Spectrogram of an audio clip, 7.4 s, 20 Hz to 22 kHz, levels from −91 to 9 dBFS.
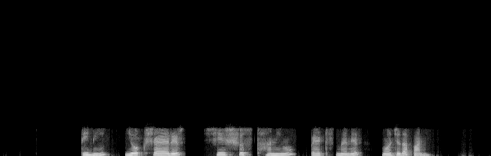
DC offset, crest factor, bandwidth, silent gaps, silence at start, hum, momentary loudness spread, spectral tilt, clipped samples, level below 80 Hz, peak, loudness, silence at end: under 0.1%; 16 dB; 4.1 kHz; 1.79-1.86 s, 2.78-3.05 s, 3.81-3.85 s, 4.49-4.53 s, 5.57-5.72 s; 1.2 s; none; 9 LU; -12 dB/octave; under 0.1%; -54 dBFS; -2 dBFS; -18 LUFS; 0.95 s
